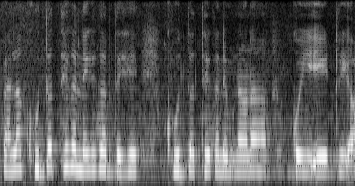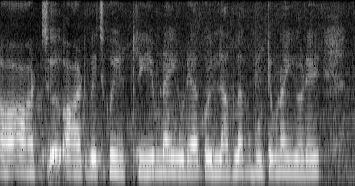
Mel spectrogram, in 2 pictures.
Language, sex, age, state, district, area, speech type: Dogri, female, 18-30, Jammu and Kashmir, Samba, rural, spontaneous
